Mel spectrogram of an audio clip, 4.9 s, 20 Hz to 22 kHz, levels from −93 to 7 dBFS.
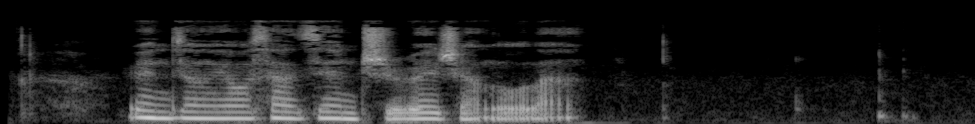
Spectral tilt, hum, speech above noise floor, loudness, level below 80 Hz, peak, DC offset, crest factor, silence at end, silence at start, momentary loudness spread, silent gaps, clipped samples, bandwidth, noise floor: -5 dB/octave; none; 47 dB; -23 LUFS; -60 dBFS; -10 dBFS; under 0.1%; 16 dB; 0.45 s; 0.65 s; 11 LU; none; under 0.1%; 11.5 kHz; -70 dBFS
